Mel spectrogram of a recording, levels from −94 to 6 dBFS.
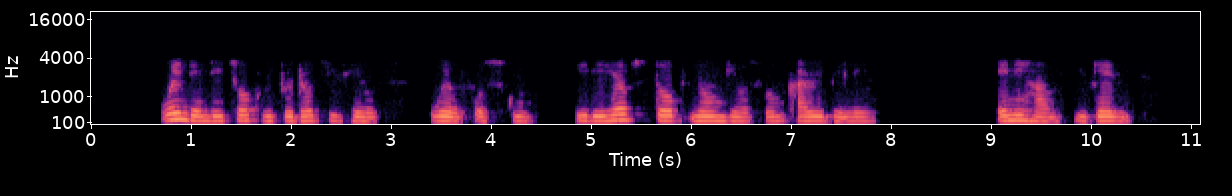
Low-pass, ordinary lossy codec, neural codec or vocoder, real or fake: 3.6 kHz; Opus, 24 kbps; none; real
